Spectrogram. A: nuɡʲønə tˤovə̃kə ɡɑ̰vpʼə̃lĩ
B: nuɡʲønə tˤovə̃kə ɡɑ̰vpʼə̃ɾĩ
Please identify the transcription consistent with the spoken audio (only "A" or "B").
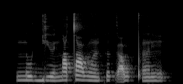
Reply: B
